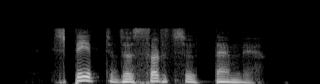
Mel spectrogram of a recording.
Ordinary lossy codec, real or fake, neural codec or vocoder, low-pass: none; fake; codec, 16 kHz, 0.5 kbps, X-Codec, HuBERT features, trained on balanced general audio; 5.4 kHz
